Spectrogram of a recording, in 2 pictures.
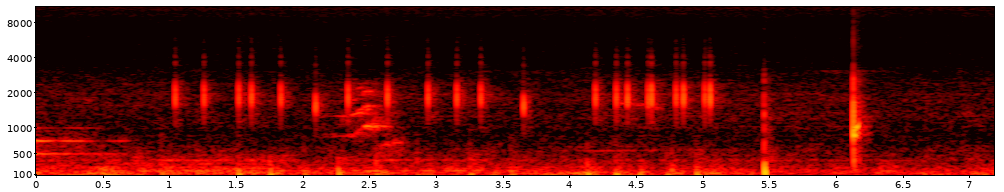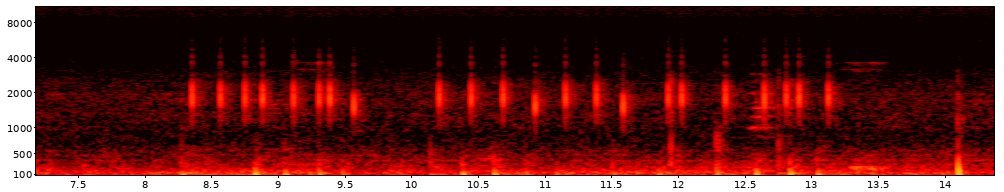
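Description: Phone keyboard taps click quickly in bursts.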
